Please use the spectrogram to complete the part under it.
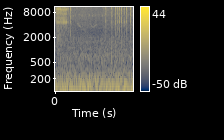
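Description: Ratchet-like clicking from a fishing reel's drag as line pulls out while a bream is played on a bolognese float rod in strong current, quick bursts of clicks over steady low rumble of flowing water.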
